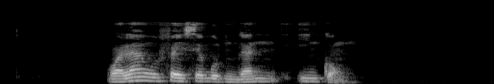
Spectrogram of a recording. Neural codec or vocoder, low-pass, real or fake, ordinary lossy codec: none; 7.2 kHz; real; AAC, 64 kbps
